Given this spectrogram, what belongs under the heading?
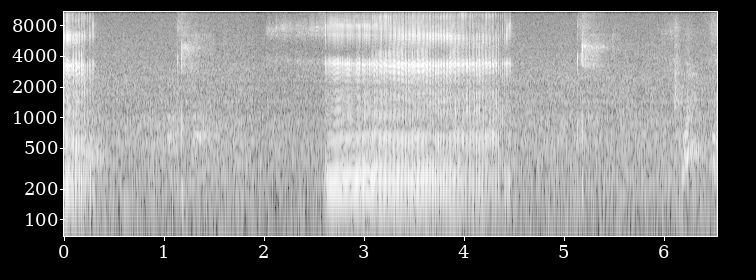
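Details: Male cat, noisy breathing from a condition he had as a newborn, now fine, snoring very loudly: one long, loud, rattling buzz on a breath between quieter, brief breathing noises.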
